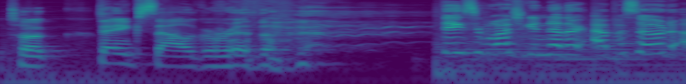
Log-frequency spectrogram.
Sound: snickering

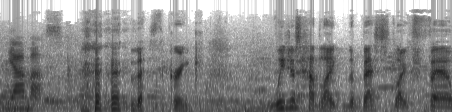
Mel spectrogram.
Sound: laughs

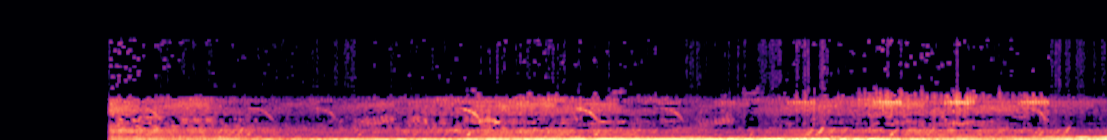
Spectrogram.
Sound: sound of mystical forest

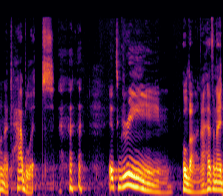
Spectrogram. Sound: laughs

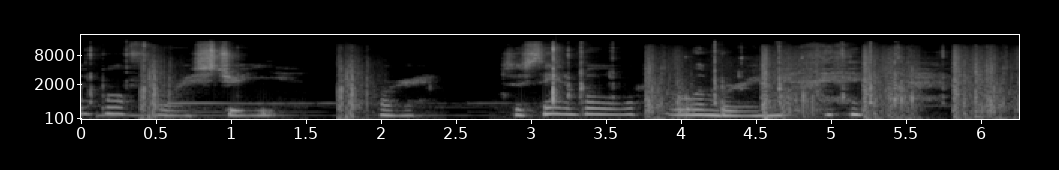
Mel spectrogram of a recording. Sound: giggle

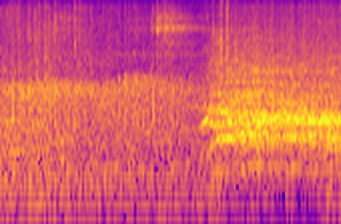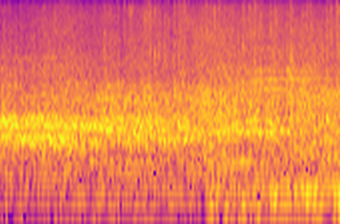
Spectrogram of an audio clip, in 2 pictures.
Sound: applause

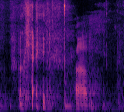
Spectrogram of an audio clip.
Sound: laugh

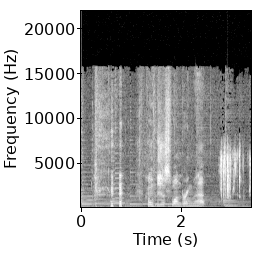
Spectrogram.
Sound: laughter

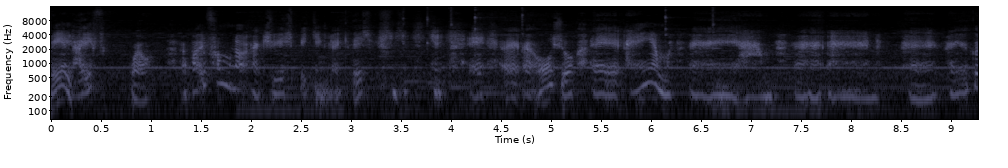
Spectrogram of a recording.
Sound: chuckles

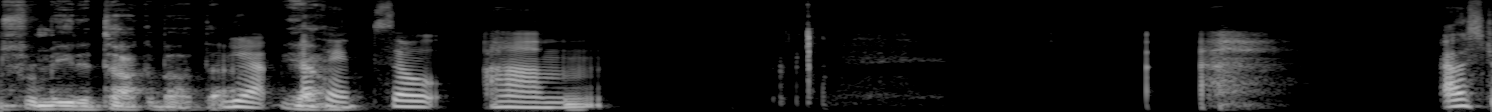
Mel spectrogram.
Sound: sighs

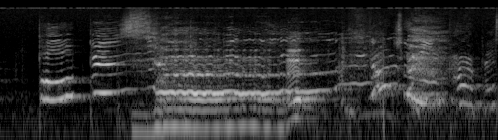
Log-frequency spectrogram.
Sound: laughing

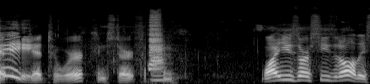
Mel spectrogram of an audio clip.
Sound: horn honks

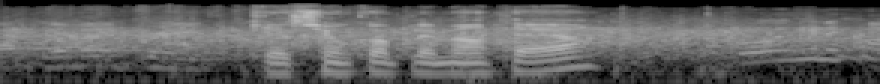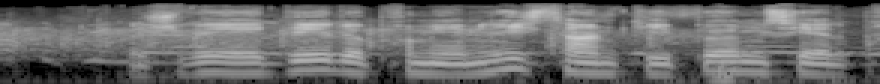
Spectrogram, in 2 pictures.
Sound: applause

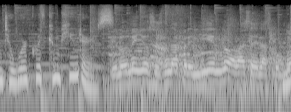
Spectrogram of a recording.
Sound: speaking spanish

